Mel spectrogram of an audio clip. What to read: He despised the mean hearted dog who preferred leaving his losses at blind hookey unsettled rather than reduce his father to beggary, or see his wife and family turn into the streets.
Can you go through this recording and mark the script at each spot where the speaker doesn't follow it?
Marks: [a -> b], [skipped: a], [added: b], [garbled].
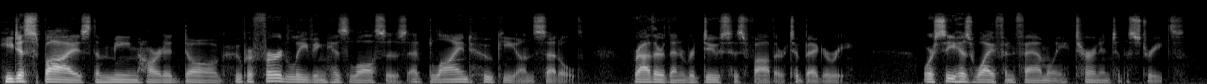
He despised the mean hearted dog who preferred leaving his losses at blind hookey unsettled rather than reduce his father to beggary, or see his wife and family turn into the streets.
